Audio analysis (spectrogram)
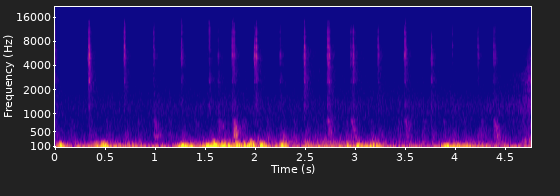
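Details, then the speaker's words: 1993 Ford Mustang 5.0 SSP police car, sitting since 2010, key on: light regular ticking about three times a second over a low rumble; in-tank fuel pump faintly clicking but not running, owner suspects the pump needs replacing. "I can hear the pump like ever so slightly clicking but"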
